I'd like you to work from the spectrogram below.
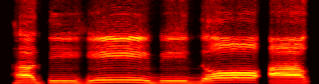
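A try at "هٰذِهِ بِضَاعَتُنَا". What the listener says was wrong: Kalau ada patah berdiri panjang nggak ya Bu ya? Panjang. Ibu baca pendek kayak hadihi. Hi-nya juga panjang karena ada yang patah. Pokoknya setiap ada patah berdiri, ada doma terbalik, itu panjang. Hadihi bida'atuna.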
